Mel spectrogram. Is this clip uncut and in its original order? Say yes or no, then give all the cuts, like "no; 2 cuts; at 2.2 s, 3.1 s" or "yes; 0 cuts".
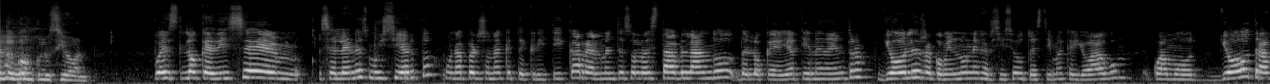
yes; 0 cuts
